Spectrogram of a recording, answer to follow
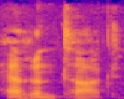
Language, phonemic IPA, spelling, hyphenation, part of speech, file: German, /ˈhɛʁənˌtaːk/, Herrentag, Her‧ren‧tag, noun, De-Herrentag.ogg
- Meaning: 1. Father's Day 2. Lord's Day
